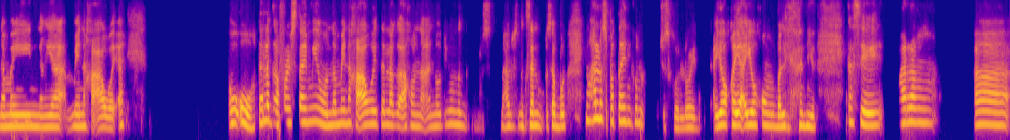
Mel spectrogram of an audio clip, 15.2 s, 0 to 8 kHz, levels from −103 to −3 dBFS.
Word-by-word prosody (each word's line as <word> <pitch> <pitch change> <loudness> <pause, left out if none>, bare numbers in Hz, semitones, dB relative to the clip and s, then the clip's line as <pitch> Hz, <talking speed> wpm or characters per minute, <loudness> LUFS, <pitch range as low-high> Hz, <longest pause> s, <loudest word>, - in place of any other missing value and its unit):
na 200 - +1
may 210 0 +2
nangya 200 -1 -1
may 210 +2 -2
nakaaway, 195 -3 -1
ay 235 0 -4 1.5
Oo, 240 -6 +3
talaga 265 -1 +1
first 275 -2 -4
time 280 0 0
yun 245 -6 0
na 235 - 0
may 255 +2 -1
nakaaway 245 -1 +3
talaga 230 -5 -1
ako 220 +1 -4
na 205 -4 -5
ano 215 +1 -5
yung 240 +1 -6
nag-s 195 -2 -21
na 205 - -11
halos 210 - -13
nagsan 220 -1 -1
sabu 210 -1 +1 0.3
yung 305 - -2
halos 340 +1 +3
patayin 285 -1 -1
ko 275 - -4
n 250 - -7 0.2
Diyos 200 - -13
ko 185 - -7
Lord! 180 0 -4 0.2
Ayo 230 +2 +5
kaya 230 -2 +6
ayokong 230 -2 +2
balikan 215 +2 0
yun. 210 -2 +1 0.5
Kasi 230 -5 +2 0.2
parang, 270 -1 +1 0.5
ah, 235 -1 +2
230 Hz, 160 wpm, -22 LUFS, 210-255 Hz, 1.5 s, kaya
